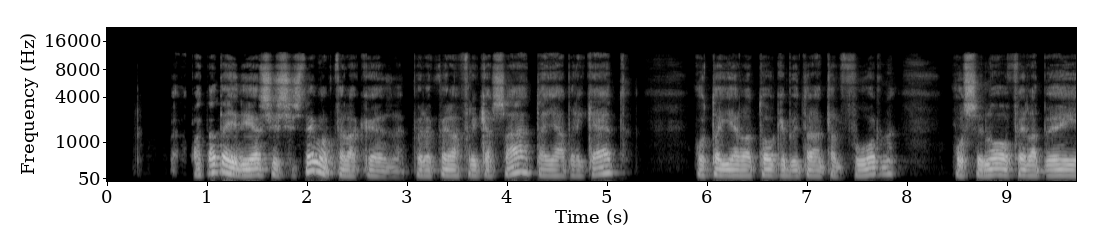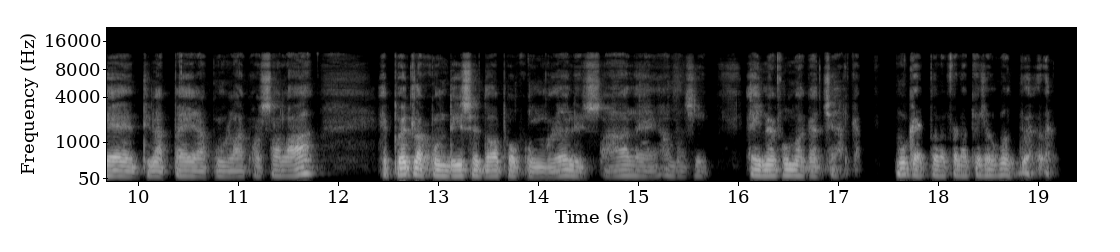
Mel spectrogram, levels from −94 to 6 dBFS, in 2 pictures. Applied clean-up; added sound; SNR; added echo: none; none; none; none.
